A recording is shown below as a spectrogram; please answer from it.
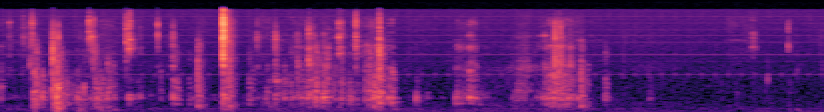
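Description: Plastic clicks and rattles of LEGO Hero Factory figure parts (ball joints, armour and a saw-blade piece) as the figures are handled and posed. The clicks come irregularly and stop about four and a half seconds in.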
